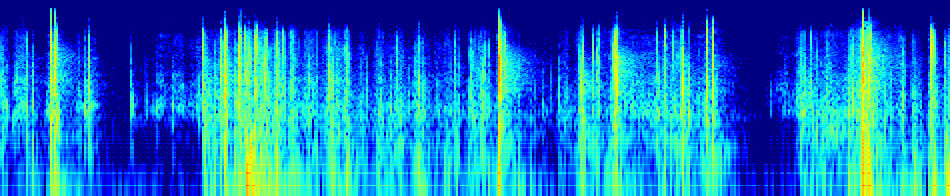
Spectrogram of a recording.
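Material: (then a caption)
Candy shell. A thin wooden stick stirs a heap of candy-coated peanut M&Ms, small, hard, sugar-shelled peanut chocolate candies. It makes dry, bright clicking and rattling bursts with short gaps of near silence between them. The sharp hits die away almost instantly.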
